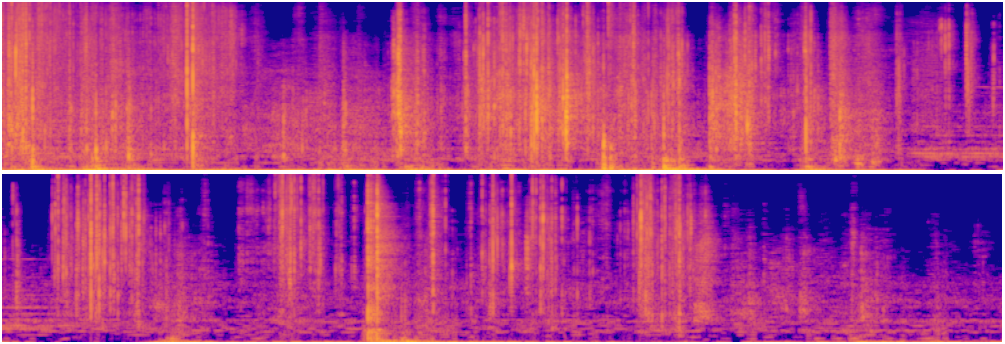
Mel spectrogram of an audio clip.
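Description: Foil wrappers of sealed college football trading card packs from a hobby box crinkle and tear open up close, with bursts of rustling and crumpling that fade in and out; no talking.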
